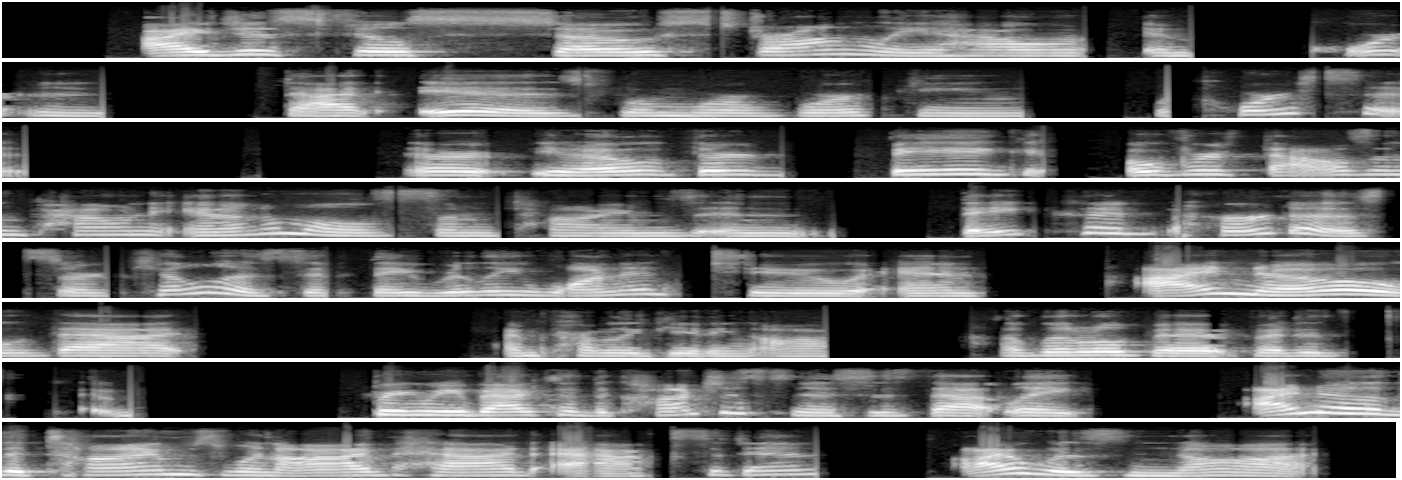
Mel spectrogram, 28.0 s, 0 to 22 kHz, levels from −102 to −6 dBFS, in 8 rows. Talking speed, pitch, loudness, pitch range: 150 wpm, 220 Hz, -16 LUFS, 195-260 Hz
